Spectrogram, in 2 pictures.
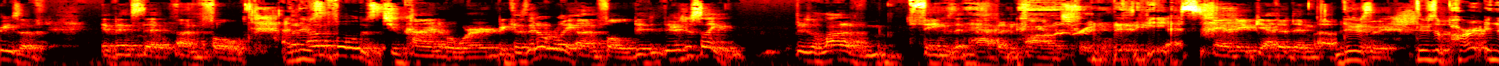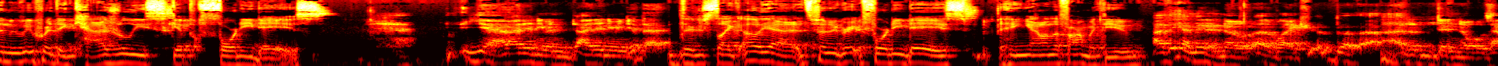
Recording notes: One of our mics broke... This audio sounds questionable at best.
